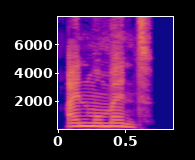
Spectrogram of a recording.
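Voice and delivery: loud call back. A narrator's reading. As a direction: shout back over the crowd. Calling back to her friend. (laut zurückrufend)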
